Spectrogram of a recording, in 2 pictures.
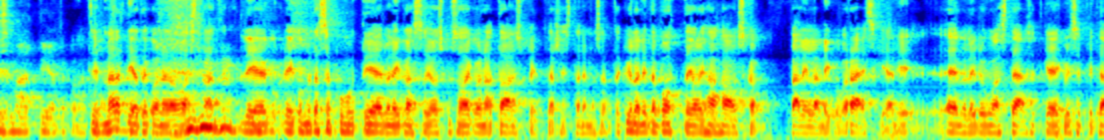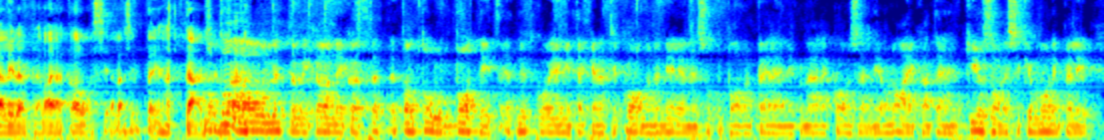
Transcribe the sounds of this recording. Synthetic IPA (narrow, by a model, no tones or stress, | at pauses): yhmælːet̪t̪iɛt̪okonet̪yhmælːˑet̪t̪iæt̪okonelːæʋʋɑst̪ɑːniːkuniːkumøt̪æsːæpuhut̪ːiːeːmelikɑnsːɑjoskusɑikonɑt̪ɑnspḭt̪ːersist̪ænimsɑno̰et̪ːækylːæniːt̪æbot̪ːejolihɑhɑuskɑ | ʋælilːæniːkuræiskḭæ̰nḭeːmelidumɑst̪æyset̪keikylsepit̪æːliʋep̪ːḛlɑjɑt̪olːɑ̰ssiḛlːæ̰sḭt̪ːḛḭhɑt̪æynnot̪oˑeihɑolːunyt̪ːemikæonniːkoet̪et̪et̪ont̪ulːubbot̪it̪et̪nyt̪kuojeŋːit̪ːækenæt̪ːykolmɑnːenneljænːensukupolʋempeleːniːkunæilːekkonsenionɑikɑːt̪ehnykkiusoːnisːɑkiommonipeli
